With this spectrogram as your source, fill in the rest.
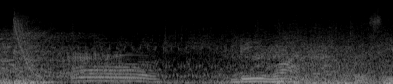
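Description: A heavy blast booms in a battle game.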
